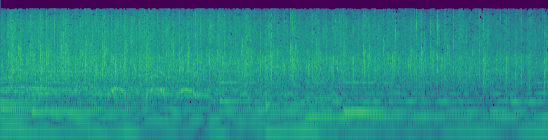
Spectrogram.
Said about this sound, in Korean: 다시 한번 큰 영광의 박수를 드렸으면 좋겠습니다.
